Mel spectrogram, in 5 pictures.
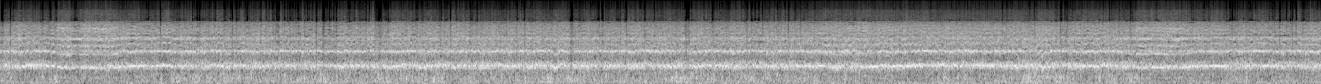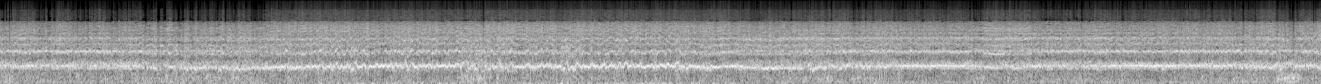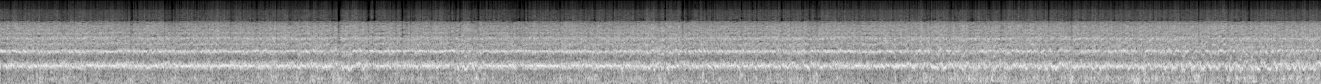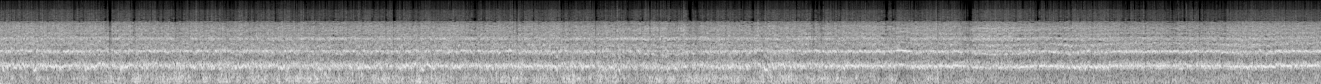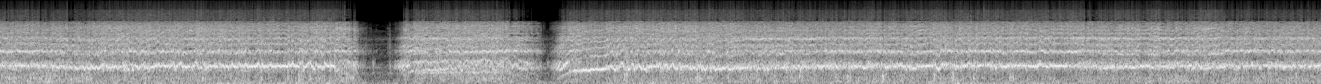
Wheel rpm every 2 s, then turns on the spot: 230, 230, 240, 240, 220, 220, 230, 210, 190, 190, 210, 230, 230, 230, 230, 230, 230, 230, 230, 230, 230, 230, 230, 220, 230, 230, 220, 190, 110, 120, 210, 220, 220.
none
